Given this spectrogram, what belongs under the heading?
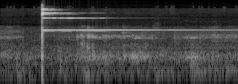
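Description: A single bright strike of a click bell, sharp and close, its metallic ring sustaining and slowly fading over low room murmur in a workshop session.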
